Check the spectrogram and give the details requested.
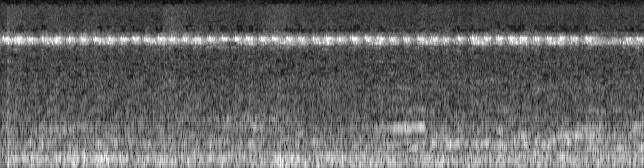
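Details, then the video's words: Crickets chirping at night, calm atmosphere; a bright, high, constant pulsing trill dominates the whole short stretch, steady in pitch, with only faint low-frequency hum beneath it. "Night Chirping Sounds"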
